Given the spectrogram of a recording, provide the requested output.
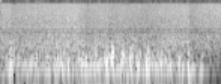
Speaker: now you can see the fan shows high you can hear the relay click and the fan speeds up a little bit not too much of a difference but it pulls a little more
